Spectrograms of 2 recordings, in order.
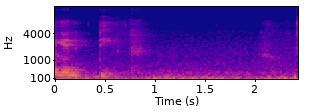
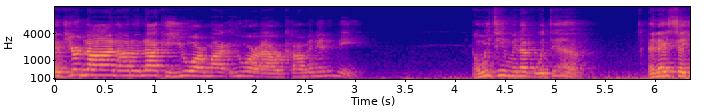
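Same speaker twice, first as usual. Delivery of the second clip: ordinary delivery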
